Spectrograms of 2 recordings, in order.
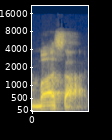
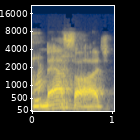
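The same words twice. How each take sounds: First: It is said the American way. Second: It is said the Australian way. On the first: "not massage" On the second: "over here it's massage"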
